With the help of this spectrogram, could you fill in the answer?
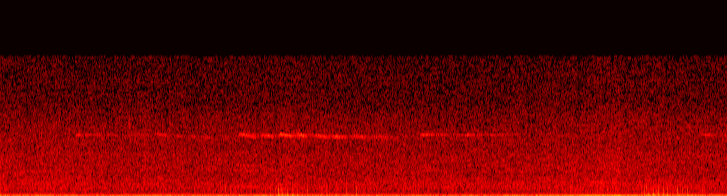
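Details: Wild orange tabby cat lying on a grassy lawn, purring with pleasure while being stroked after a slow approach; a steady low rumbling purr pulses continuously, with a faint high whine and light rustling in the background.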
